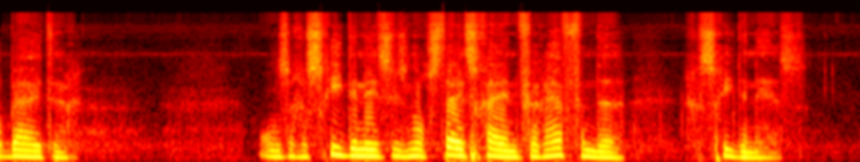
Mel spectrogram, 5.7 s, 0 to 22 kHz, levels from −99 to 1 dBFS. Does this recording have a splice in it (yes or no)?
no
